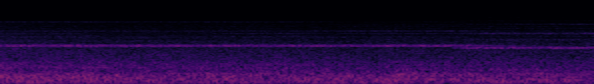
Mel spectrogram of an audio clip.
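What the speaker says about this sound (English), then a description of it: "Another W train, or is this that Phantom Q train?" A New York City subway W train rumbles loudly and steadily, with a thin, high wheel squeal running through the noise, heard from close by on the platform with no talk.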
